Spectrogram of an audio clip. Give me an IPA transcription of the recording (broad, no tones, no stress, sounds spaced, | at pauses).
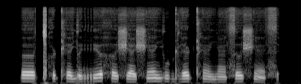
ɜ ǀʰ ə ʈʰ ɛ j ə rʲ ɜ h ɜ ʃ æ ʃ ɛ̃ j u ɖʱ ɛ ʈʰ ɛ̃ j æ̃ s ə ʃ ɛ̃ s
